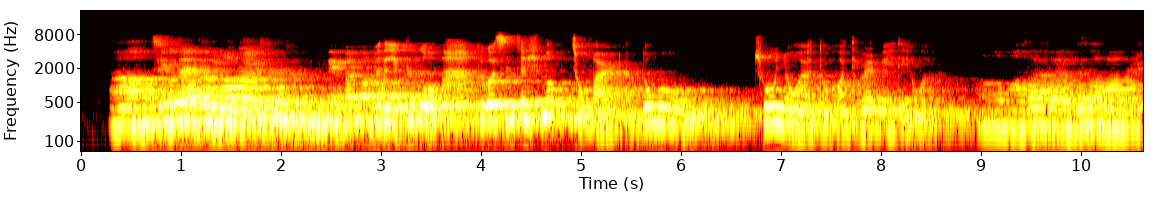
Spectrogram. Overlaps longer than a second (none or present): none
